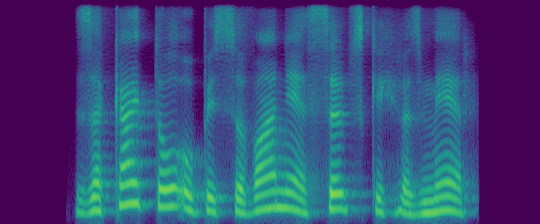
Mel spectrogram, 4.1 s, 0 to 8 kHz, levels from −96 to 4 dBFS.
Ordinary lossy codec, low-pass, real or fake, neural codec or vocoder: none; 7.2 kHz; fake; codec, 24 kHz, 0.9 kbps, WavTokenizer, large speech release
